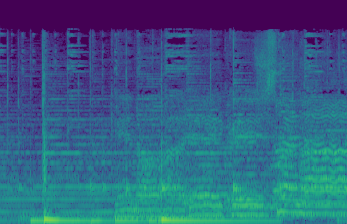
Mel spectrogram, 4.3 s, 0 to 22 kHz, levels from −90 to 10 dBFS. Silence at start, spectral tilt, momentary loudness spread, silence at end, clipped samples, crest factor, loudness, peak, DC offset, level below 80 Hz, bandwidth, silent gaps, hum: 0 s; -5.5 dB/octave; 8 LU; 0 s; under 0.1%; 16 dB; -22 LUFS; -4 dBFS; 0.1%; -26 dBFS; 13 kHz; none; none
